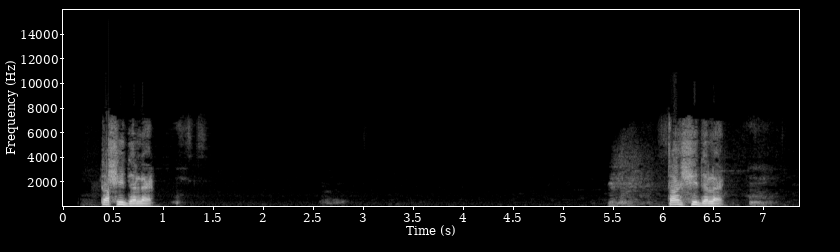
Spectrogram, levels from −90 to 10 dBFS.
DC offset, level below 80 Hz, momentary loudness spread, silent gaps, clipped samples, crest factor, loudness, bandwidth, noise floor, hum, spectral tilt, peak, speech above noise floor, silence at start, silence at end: under 0.1%; -56 dBFS; 9 LU; none; under 0.1%; 20 dB; -14 LUFS; 7.4 kHz; -79 dBFS; none; -7 dB/octave; 0 dBFS; 67 dB; 0.4 s; 0.45 s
